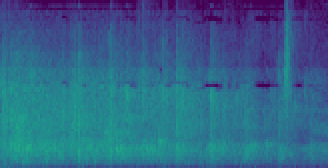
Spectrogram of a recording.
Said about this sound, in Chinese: 可以鼓掌，谢谢，谢谢。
